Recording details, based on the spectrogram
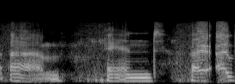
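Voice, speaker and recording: A woman with a Canadian accent talks over noticeable background noise. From Quebec, Canada. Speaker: ironworker. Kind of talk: casual interview. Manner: hesitant, many fillers.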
